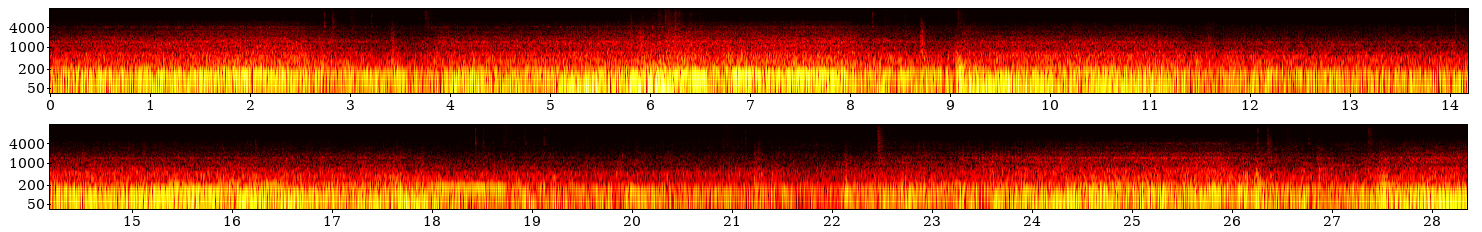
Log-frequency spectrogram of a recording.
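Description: Mitsubishi Fuso Aerostar city bus with a manual gearbox, heard from inside the cabin while running. The engine note rises and falls several times as it pulls, shifts and eases off, with a few short sharp air-brake sounds.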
